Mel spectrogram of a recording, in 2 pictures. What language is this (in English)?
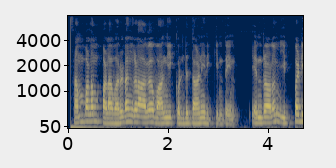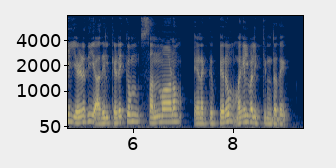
Tamil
